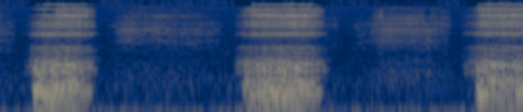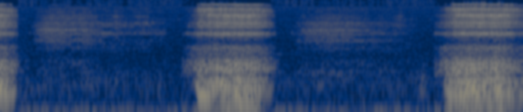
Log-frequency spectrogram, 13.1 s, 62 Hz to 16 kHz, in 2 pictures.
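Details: Adult woman (wife) snoring in sleep, keeping her partner awake: loud, regular, rattling snores on each in-breath, about 20 breaths a minute, with quiet exhalations between.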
